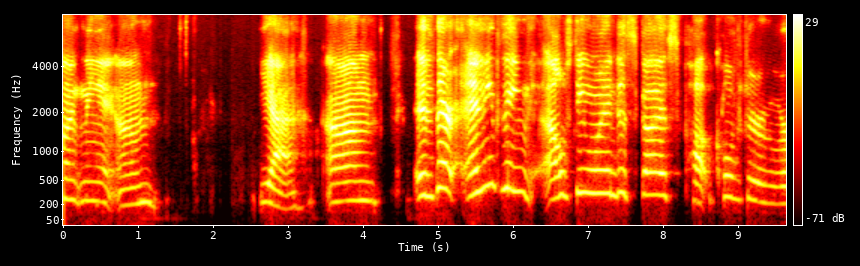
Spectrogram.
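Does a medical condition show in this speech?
Yes: spastic cerebral palsy, mixed.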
